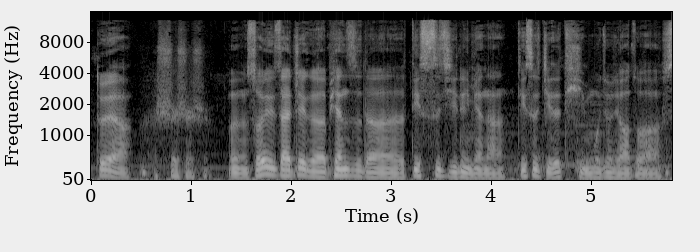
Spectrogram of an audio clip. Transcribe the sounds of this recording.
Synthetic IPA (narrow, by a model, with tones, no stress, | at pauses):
t̪we˥˩ɪɐ˨˩ʂɻ̩˥˧ʂɻ̩˥˧ʂɻ̩˥˩n̩˥˩swɔ˧˥i˨˩t͡sa˥˧ɪʈ͡ʂɤ˥˩ɡə˩pʰjɛ˥nd͡zɹ̩˨˩d̪ə˩t̪i˥˧sɹ̩˥˩t͡ɕi˧˥li˨˩mjɛ˥˩nnə˩t̪i˥˧sɹ̩˥˩t͡ɕi˧˥d̪ə˧t̪ʰi˧˥mu˥˧t͡ɕjo˥˧ʊt͡ɕjɑ˥˧ʊt͡swɔ˥˩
